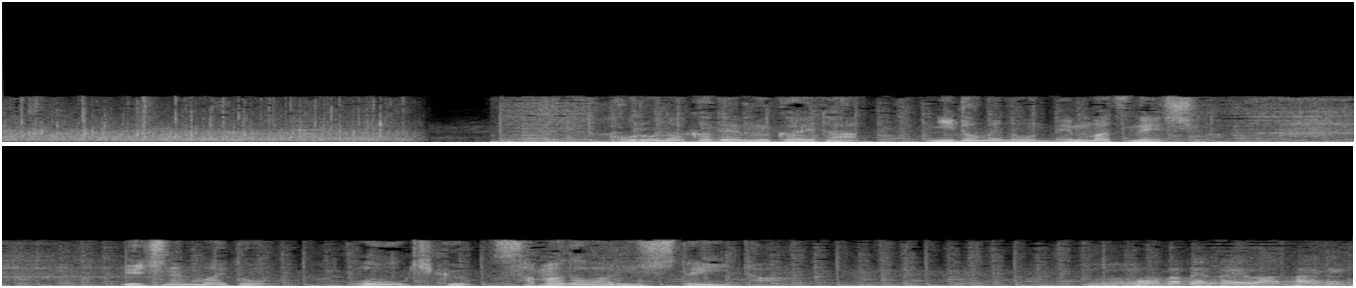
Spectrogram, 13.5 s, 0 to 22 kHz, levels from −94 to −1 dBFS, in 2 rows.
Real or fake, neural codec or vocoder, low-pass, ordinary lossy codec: real; none; 7.2 kHz; MP3, 32 kbps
